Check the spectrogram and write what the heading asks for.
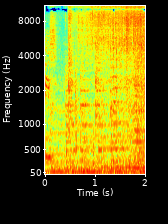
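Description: Action-film soundtrack heard over cinema speakers: loud dramatic music, with a rushing noise swelling in from about half a second in.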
